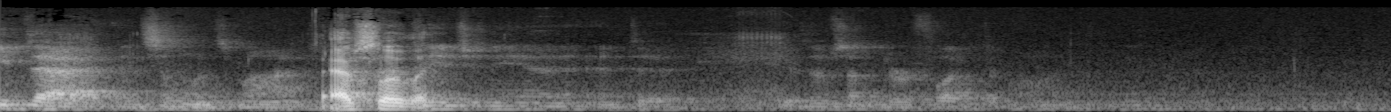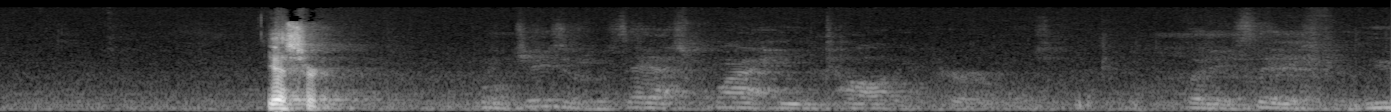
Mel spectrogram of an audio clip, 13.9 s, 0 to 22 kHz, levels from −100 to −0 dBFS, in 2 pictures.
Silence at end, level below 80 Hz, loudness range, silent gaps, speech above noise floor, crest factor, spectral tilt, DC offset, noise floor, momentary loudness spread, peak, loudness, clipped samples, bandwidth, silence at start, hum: 0 s; -66 dBFS; 23 LU; none; 33 dB; 26 dB; -4 dB/octave; under 0.1%; -53 dBFS; 29 LU; -2 dBFS; -20 LUFS; under 0.1%; 16 kHz; 0 s; none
